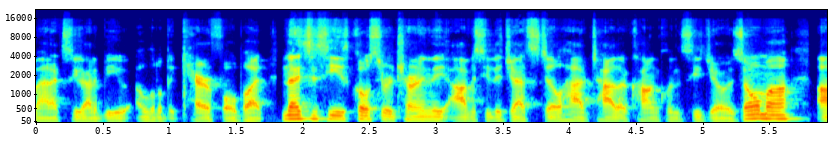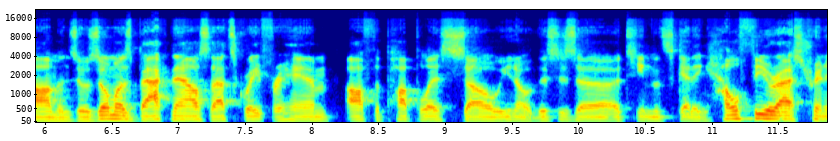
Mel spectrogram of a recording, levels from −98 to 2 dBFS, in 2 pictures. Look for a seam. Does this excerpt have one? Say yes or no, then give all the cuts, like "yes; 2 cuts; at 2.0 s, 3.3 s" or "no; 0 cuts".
yes; 3 cuts; at 1.8 s, 5.8 s, 8.2 s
